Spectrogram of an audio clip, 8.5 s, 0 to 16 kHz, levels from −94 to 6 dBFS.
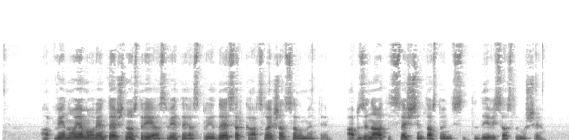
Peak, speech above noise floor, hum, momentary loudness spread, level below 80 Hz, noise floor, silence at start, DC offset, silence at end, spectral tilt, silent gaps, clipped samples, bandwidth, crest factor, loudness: -6 dBFS; 40 dB; none; 14 LU; -60 dBFS; -64 dBFS; 0.65 s; under 0.1%; 0.4 s; -6 dB/octave; none; under 0.1%; 11.5 kHz; 20 dB; -24 LUFS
